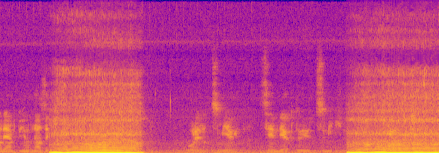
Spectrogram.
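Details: Two loud, deep rumbling snores, each on an in-breath lasting over a second, with quiet breathing between: a sleeping Golden Retriever dog snoring.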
